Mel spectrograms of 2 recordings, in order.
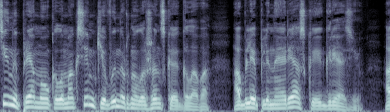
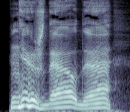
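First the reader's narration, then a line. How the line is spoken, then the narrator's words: Laughing. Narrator (Russian): засмеялся знаток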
